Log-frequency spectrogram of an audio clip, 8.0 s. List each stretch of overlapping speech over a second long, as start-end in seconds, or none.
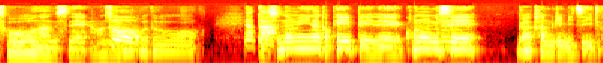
none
